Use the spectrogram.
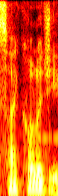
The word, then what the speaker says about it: psychology: In English, we don't start words with these clusters of consonants, so when we took these words into our own language, we simply kept the spelling but didn't bother pronouncing the first letters.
